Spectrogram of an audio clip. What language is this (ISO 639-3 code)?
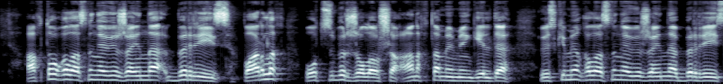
kaz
